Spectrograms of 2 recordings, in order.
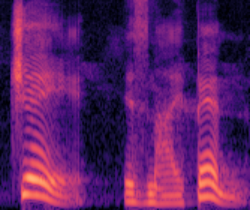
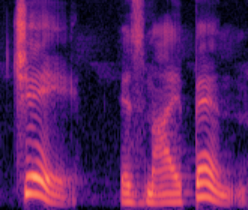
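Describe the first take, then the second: First: The first word ends in a clear vowel. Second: The same.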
